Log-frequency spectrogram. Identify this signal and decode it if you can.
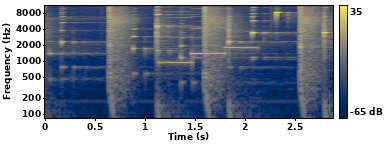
Special information tone, with noise.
